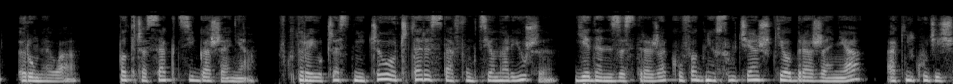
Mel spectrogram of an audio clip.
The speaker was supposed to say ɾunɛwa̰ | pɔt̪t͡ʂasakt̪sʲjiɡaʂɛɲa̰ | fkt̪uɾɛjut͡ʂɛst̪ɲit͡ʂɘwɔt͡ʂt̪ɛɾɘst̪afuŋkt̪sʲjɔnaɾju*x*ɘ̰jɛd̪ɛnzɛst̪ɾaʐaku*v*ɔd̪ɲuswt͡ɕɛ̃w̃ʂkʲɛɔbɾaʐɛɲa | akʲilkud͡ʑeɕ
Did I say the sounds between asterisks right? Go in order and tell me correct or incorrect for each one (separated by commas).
incorrect, incorrect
